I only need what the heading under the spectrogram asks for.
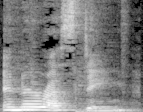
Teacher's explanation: Você não fala o T, o primeiro T.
